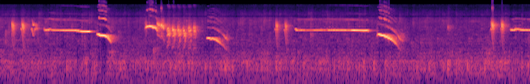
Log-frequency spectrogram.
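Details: Common Iora song recorded as a lure to get silent or lazy birds singing: long, level, pure whistles, each ending in a sharp downward slur, with short clicky notes between them.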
